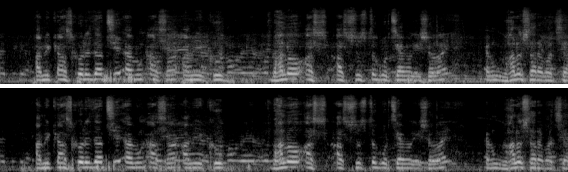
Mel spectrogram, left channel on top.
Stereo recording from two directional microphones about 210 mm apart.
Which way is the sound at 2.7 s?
20° right (ahead or behind).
